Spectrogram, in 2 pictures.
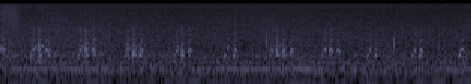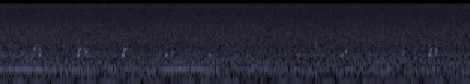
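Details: Pet guinea pig Moru-chan, adopted at one and a half years old, making soft affectionate sounds while seeking attention indoors: short low chut-like pulses repeated about every half second over a faint rumbling purr, in a quiet small room.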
